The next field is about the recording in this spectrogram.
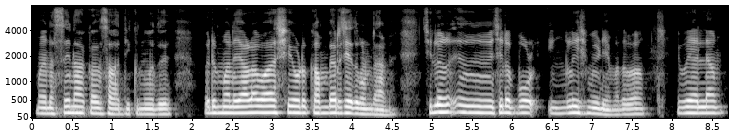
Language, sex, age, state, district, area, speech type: Malayalam, male, 30-45, Kerala, Kozhikode, rural, spontaneous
